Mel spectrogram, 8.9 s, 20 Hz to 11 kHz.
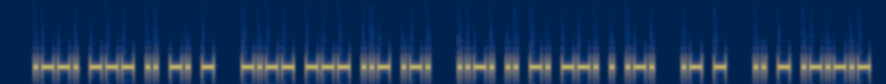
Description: Morse code, heard as a keyed tone, about 32 wpm, 700 Hz. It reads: POINT YOUR FINGER AT IT.
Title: Sentences from Top 1600 Words 30wpm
